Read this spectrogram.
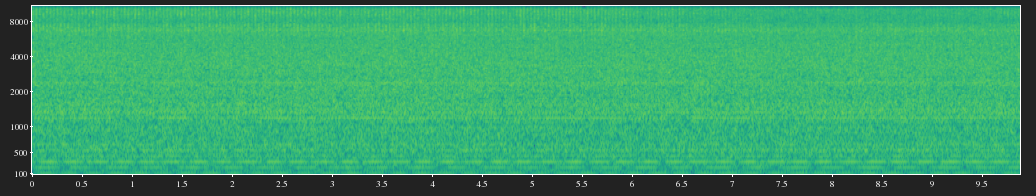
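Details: LT1040 riding mower after valve cover gasket reseal with silicone and pulley replacement: smooth steady running at constant speed, even firing beat, no knocks or grinding, smoke gone; healthy.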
